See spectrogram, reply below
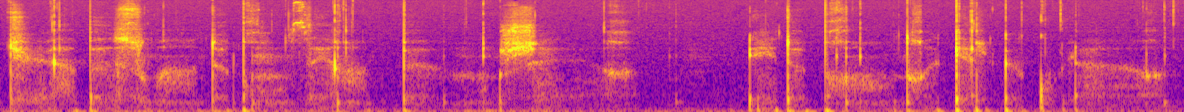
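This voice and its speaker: A cheeky, kind little girl from a storybook as whispered by a woman. She is sure of herself and gently teasing, speaking slowly in a bright, crisp whisper. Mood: friendly teasing. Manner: teasing, matter-of-fact.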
